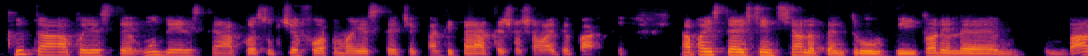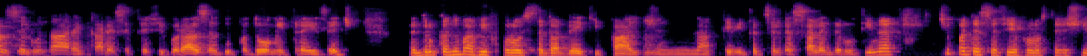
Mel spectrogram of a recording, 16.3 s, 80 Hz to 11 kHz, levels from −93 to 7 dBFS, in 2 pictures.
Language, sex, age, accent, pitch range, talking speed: Romanian, male, 20-39, native, 115-145 Hz, 175 wpm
